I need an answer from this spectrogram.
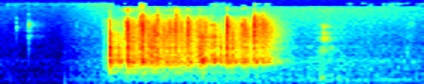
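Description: Dice are rolled during a tabletop monster-hunting game, giving a quick rattling clatter that lasts about a second before one faint click as they settle. No voices are heard.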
